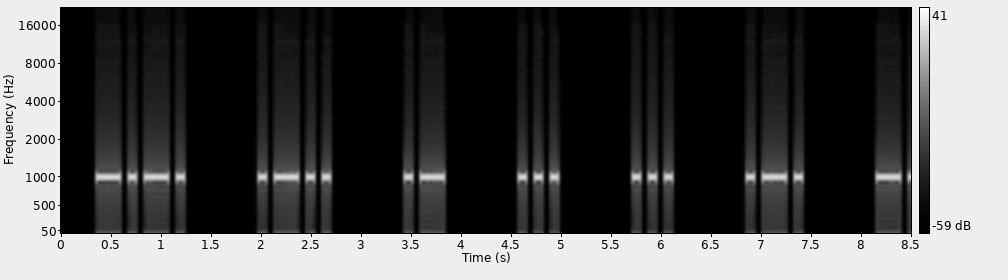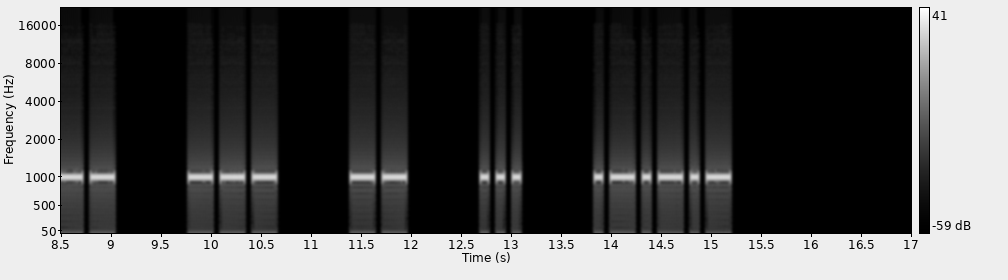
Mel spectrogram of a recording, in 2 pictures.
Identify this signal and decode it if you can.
Morse code, heard as a keyed tone, about 15 wpm, spaced as for 8 wpm, 1000 Hz. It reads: CLASSROOMS.
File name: qotdfiles / 8wpm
